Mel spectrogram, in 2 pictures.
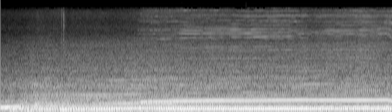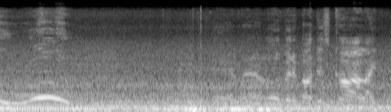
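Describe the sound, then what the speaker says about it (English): Car engine roars in a sustained pull, one strong rising note that holds and then bends away, followed by a lower rumble with wind buffeting, close and loud. "Listen to that engine, baby."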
